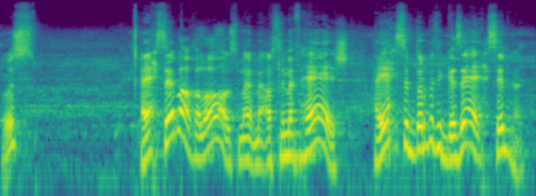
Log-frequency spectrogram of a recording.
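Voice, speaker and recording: A man with an Egyptian accent fires off a live football reaction at breakneck speed. His voice sits high, and he keeps pressing the same urgings over and over in an exasperated running commentary. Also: sing-song, fast. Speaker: football fan reacting to a match.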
